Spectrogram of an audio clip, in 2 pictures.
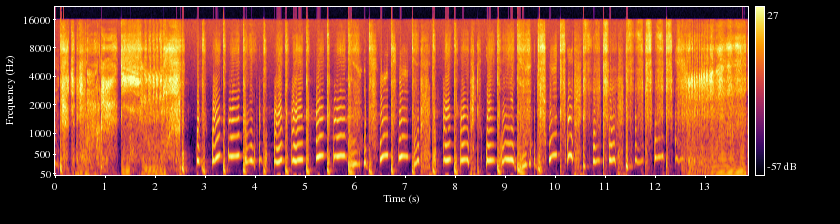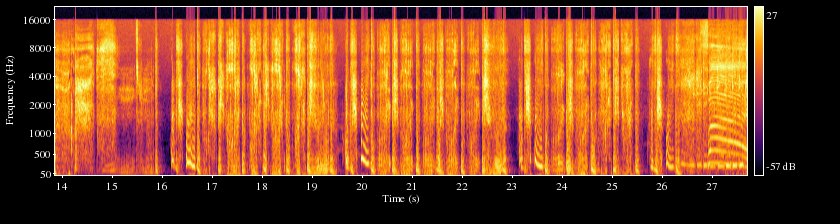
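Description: A solo beatboxer performs into a microphone, amplified through a PA. Rapid vocal drum hits run under a hummed, bending melody line. About midway comes a stretch of deep, sustained vocal bass, then dense fast percussion again, and a falling hum near the end.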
